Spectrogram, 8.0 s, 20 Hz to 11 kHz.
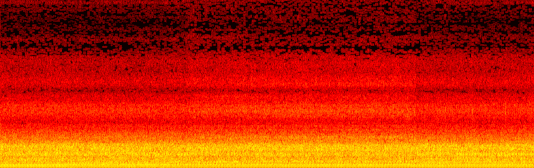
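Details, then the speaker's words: Free 21-inch MTD Select Series self-propelled push mower, small single-cylinder engine, first start after diagnosing cord snapping back (suspected sheared flywheel key); steady, even drone at constant speed, no misses, knocks or surging; running smoothly. "oh yeah [Music] good job you sound pretty darn good"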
